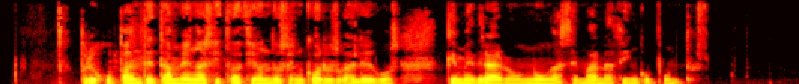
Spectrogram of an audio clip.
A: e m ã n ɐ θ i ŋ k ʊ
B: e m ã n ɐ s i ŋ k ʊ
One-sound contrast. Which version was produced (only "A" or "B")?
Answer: A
